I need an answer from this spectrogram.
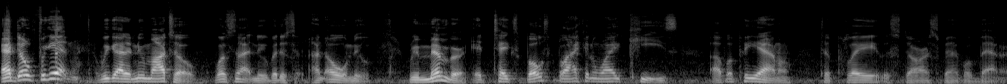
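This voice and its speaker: Using vocal fry and very wide pitch swings, a man talks at a moderate pace. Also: medium pitch for a man, big swings in loudness. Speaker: TV talk show host. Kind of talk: casual panel talk show.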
